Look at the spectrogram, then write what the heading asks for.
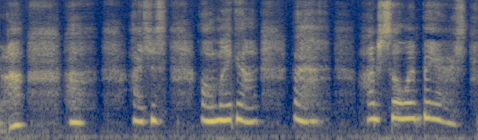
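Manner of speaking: very high, whimpering mock sobs; hammed-up tearful squeak with halting gulps; imitated crying. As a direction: imitate a mortified date choking up. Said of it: "She start crying".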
